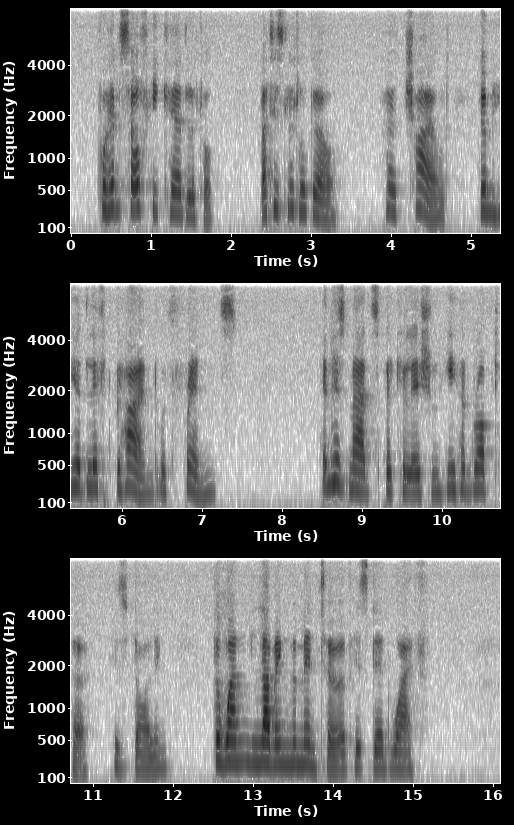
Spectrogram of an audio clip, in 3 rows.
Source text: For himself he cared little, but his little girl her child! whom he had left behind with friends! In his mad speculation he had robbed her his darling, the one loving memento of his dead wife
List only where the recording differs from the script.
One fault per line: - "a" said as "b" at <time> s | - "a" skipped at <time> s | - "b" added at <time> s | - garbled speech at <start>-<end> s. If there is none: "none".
none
